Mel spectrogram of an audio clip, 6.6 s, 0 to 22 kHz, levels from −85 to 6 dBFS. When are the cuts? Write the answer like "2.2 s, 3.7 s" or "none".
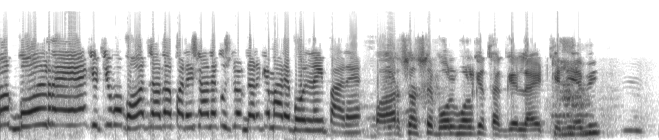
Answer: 3.7 s

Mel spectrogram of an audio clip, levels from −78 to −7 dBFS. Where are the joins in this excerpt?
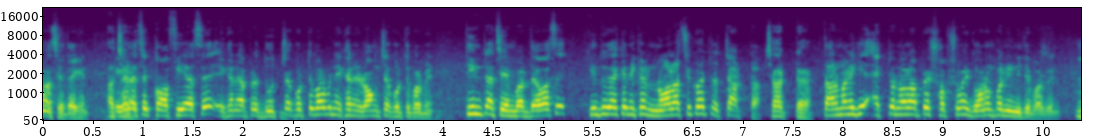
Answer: none

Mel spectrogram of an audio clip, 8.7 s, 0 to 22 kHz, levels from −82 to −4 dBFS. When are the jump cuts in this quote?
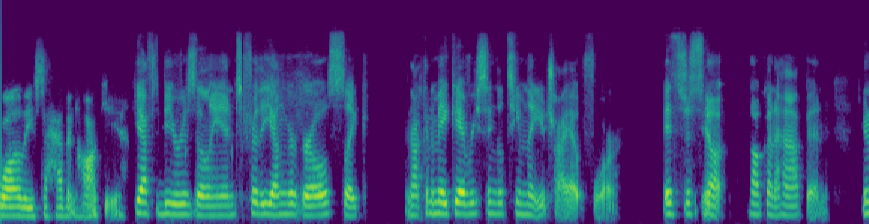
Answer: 1.1 s, 2.4 s

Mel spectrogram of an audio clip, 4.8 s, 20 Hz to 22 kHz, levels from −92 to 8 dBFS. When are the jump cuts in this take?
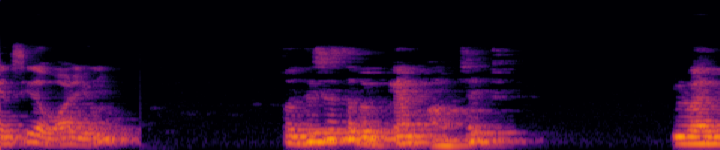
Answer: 0.9 s

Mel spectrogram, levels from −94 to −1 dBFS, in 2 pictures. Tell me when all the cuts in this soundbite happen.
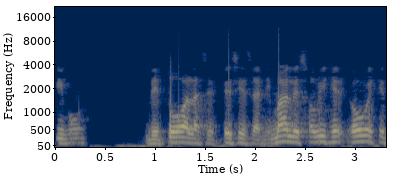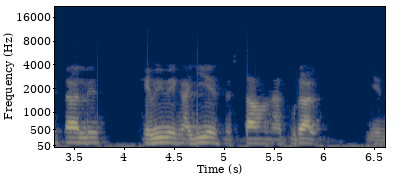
1.2 s

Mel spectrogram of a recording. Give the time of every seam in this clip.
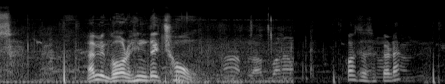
3.1 s

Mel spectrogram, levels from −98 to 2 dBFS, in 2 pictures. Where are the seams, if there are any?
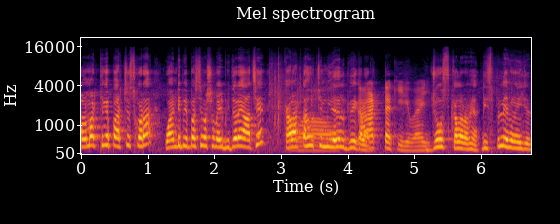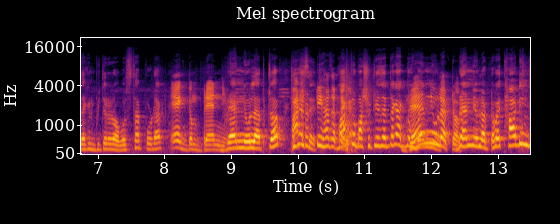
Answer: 2.9 s, 6.0 s, 9.8 s

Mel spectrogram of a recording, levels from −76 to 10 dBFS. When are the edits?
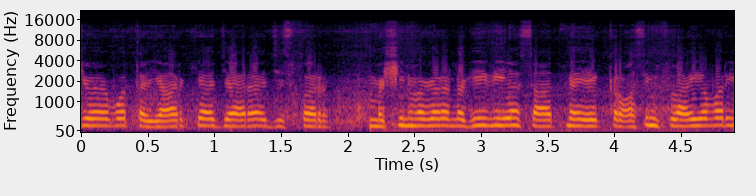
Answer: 2.2 s

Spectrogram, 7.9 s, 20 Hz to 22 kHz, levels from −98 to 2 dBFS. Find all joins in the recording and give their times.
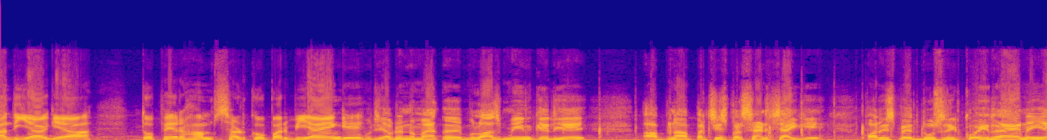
2.8 s

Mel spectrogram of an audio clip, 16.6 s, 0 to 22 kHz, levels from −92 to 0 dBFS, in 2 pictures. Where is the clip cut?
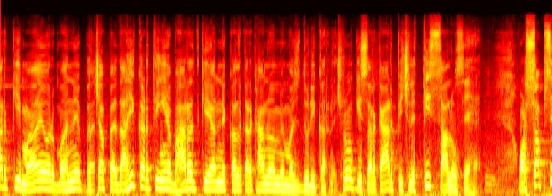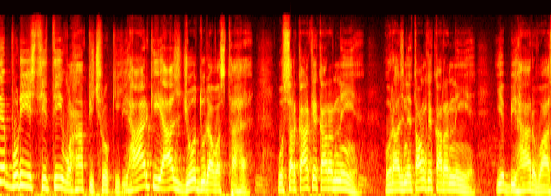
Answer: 1.3 s, 5.0 s, 10.2 s

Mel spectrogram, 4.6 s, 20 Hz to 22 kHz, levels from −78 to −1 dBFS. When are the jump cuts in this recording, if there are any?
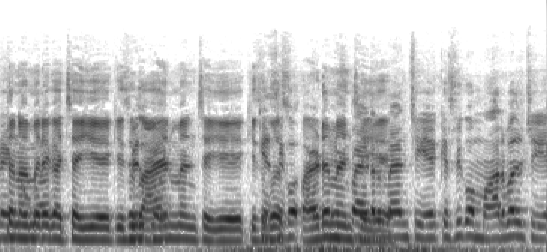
none

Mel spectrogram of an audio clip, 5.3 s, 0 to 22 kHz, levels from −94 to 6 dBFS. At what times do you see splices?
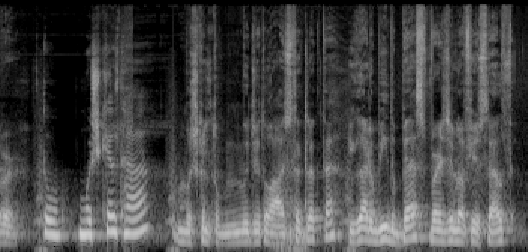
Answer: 1.6 s, 3.4 s

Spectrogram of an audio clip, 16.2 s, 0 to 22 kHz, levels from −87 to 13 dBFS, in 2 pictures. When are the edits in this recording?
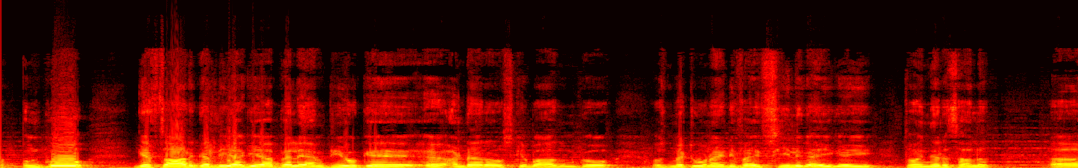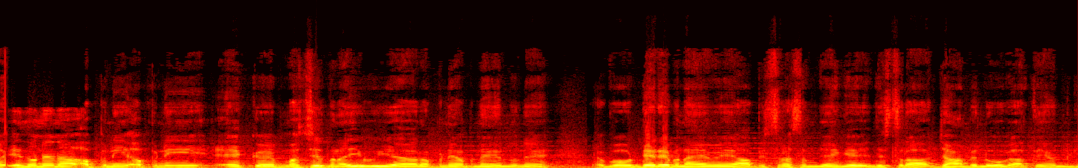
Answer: none

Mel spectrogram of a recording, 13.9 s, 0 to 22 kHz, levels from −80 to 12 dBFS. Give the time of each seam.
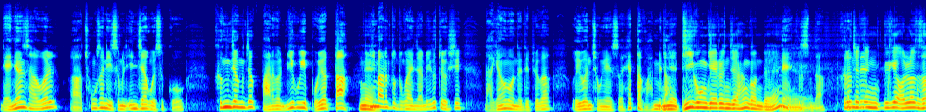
none

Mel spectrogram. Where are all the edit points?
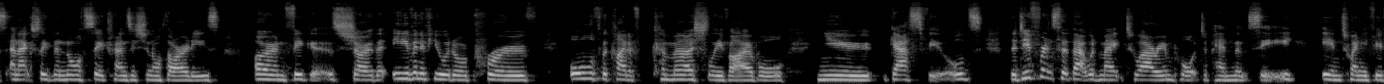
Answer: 5.6 s

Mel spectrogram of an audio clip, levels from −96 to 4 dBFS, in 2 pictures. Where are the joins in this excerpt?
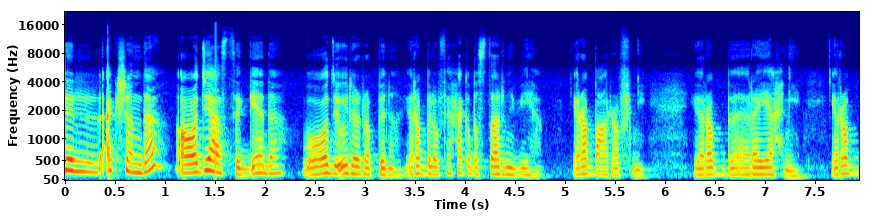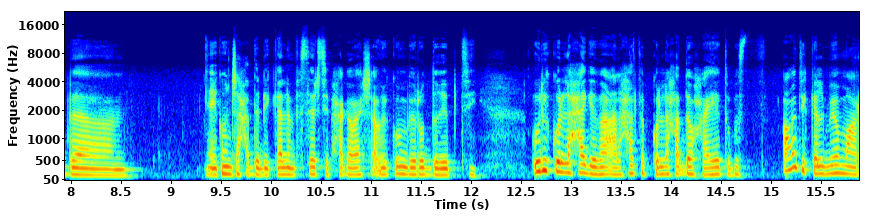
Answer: none

